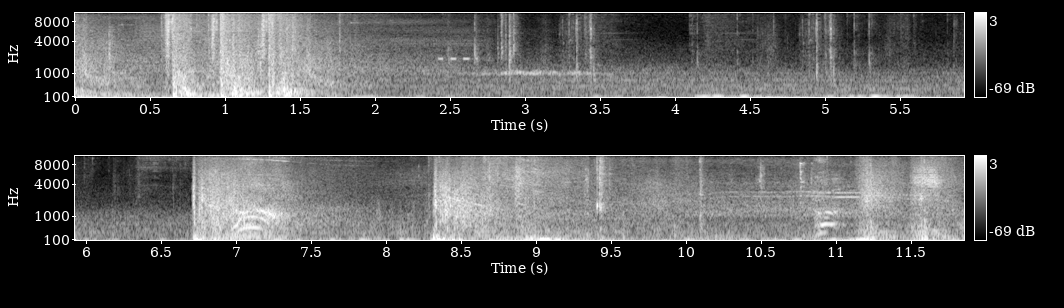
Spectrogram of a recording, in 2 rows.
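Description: Shotgun blasts in the video game Borderlands 1, several loud broadband bursts spaced irregularly across the stretch, with a steady game ambience droning underneath and no talking.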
